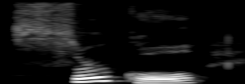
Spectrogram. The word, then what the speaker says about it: circle: And the beginning C in the word circle is a soft C. What is the second one? That's right. The second C in the word circle is a hard C. It sounds like a K.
